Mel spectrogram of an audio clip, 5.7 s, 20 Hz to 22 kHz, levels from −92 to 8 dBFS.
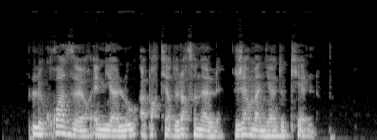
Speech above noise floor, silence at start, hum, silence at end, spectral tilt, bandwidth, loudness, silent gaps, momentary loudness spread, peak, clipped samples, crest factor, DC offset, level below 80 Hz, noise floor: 51 dB; 0.45 s; none; 0.65 s; -7.5 dB/octave; 7.2 kHz; -14 LUFS; none; 7 LU; -2 dBFS; under 0.1%; 12 dB; under 0.1%; -42 dBFS; -64 dBFS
